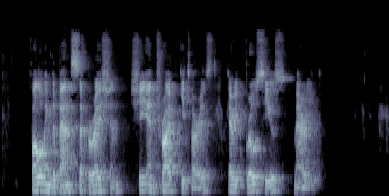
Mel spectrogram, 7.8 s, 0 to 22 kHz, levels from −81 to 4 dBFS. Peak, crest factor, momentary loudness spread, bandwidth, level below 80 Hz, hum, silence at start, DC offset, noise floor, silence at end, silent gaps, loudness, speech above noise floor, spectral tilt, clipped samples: -2 dBFS; 20 dB; 12 LU; 11.5 kHz; -64 dBFS; none; 0.65 s; under 0.1%; -84 dBFS; 1.4 s; none; -20 LUFS; 63 dB; -3 dB/octave; under 0.1%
